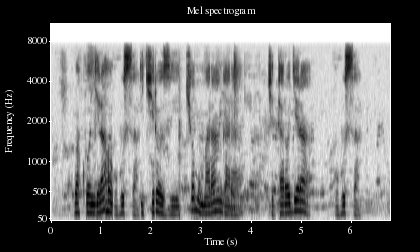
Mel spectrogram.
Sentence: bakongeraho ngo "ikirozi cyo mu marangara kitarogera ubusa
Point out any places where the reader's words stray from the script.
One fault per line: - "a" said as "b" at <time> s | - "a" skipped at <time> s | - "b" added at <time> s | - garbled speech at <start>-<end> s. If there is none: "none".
- "ngo" said as "ubusa" at 1.3 s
